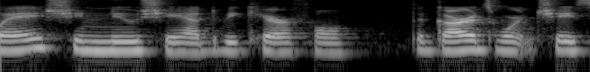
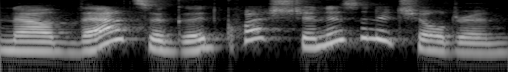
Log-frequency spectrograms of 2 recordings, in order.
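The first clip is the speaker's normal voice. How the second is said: sticky, sugary, syrupy sweet tone. Making fun of a girl's question, a woman addresses the children in a sticky sweet tone. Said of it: "said in a sticky sweet tone".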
